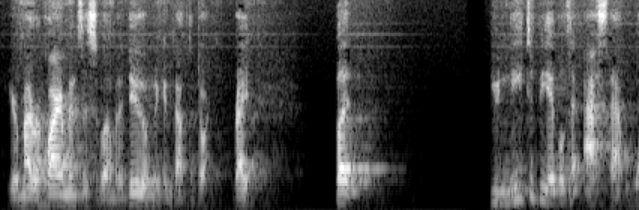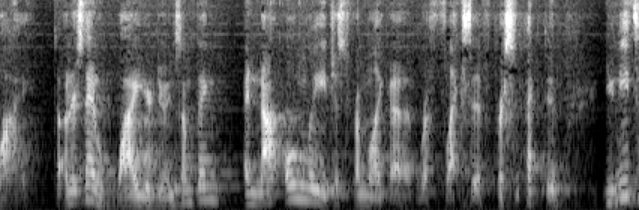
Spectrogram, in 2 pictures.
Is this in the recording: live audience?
yes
